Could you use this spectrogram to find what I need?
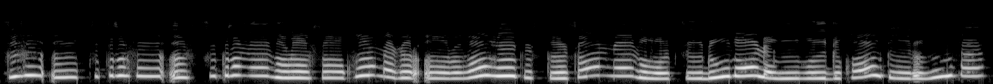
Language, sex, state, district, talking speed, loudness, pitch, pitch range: Hindi, female, Madhya Pradesh, Bhopal, 110 wpm, -13 LUFS, 330 Hz, 290-395 Hz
